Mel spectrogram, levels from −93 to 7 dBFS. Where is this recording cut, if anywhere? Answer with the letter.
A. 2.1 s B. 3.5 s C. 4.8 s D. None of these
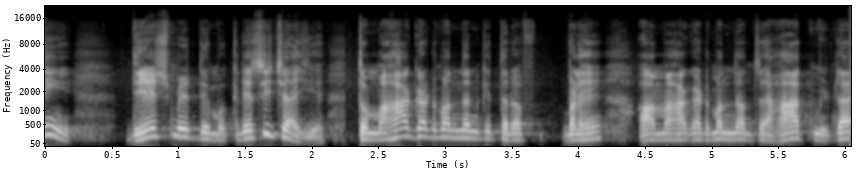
A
